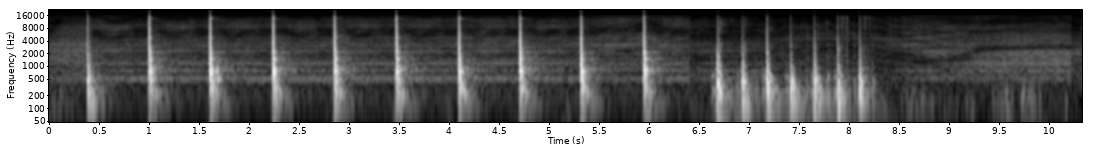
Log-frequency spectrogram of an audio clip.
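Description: Pneumatic nail gun driving ring-shank sheathing nails through ZIP System sheathing into wood framing. Evenly spaced shots, a little under two a second, then a quicker run of about nine shots, then it stops.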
